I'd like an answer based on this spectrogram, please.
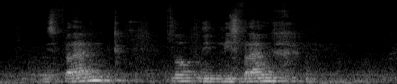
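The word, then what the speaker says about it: Lisfranc: No, Lisfrang y chopar.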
